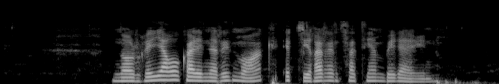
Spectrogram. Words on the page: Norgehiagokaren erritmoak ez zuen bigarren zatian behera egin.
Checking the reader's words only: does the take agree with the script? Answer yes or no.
no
